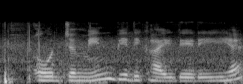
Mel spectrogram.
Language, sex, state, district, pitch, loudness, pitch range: Hindi, female, Punjab, Pathankot, 180 Hz, -19 LUFS, 165-195 Hz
